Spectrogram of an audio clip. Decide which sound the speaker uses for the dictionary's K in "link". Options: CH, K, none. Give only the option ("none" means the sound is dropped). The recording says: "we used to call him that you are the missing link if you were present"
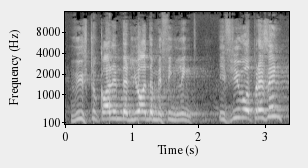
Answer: K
